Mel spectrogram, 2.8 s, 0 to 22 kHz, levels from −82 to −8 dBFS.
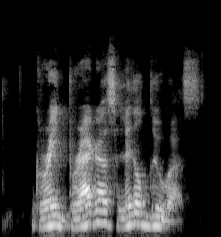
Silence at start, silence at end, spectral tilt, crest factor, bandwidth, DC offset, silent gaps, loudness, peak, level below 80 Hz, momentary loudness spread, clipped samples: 0.4 s; 0.3 s; -4.5 dB/octave; 18 dB; 11.5 kHz; under 0.1%; none; -21 LUFS; -4 dBFS; -62 dBFS; 12 LU; under 0.1%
